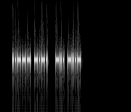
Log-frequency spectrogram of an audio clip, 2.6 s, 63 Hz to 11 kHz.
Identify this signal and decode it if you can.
Morse code, heard as a keyed tone, about 52 wpm, 700 Hz. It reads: 2C DX
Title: Field Day Exchanges Encore - 50wpm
